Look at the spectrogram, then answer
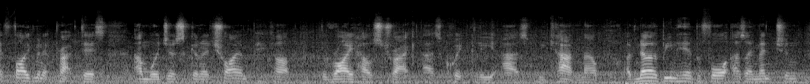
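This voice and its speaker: Give me a young guy with a croaky, hoarse voice, talking through his race laps in careful detail. His pitch sits mid-range, and loud engine noise from the karts runs under everything he says. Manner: earnest, detailed play-by-play of his own driving. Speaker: karting vlogger. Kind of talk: voice-over commentary on race footage. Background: kart engines and vehicle noise.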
